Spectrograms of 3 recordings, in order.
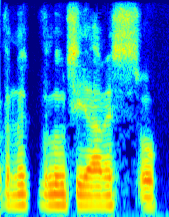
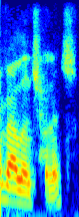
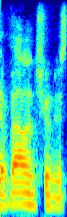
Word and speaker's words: Valanciunas: You still got Valanciunas. I know I butchered that name, whatever his name is. – Or Valanciunas. – Yeah, Valanciunas. Thank you.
